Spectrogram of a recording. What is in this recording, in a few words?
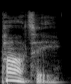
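"party", British English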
